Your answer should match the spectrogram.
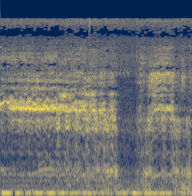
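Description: A horse whinnies loudly on a moonlit road at night, a sustained, bright, quavering neigh that holds steady for over two seconds with a slight dip partway through, heard alone without talk.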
